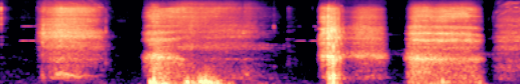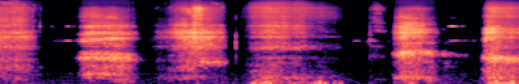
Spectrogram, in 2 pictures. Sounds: Sigh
